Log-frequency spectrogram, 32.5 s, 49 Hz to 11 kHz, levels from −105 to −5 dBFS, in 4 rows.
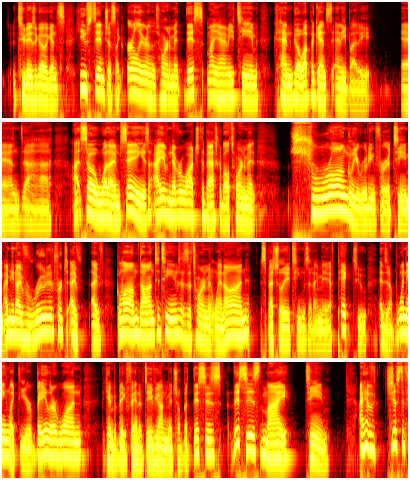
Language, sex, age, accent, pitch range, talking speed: English, male, 30-49, American, 110-145 Hz, 165 wpm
